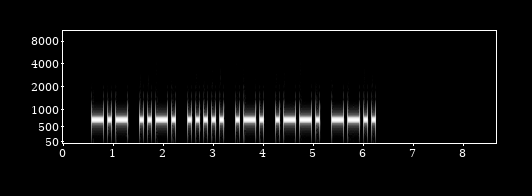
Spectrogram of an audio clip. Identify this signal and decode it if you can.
Morse code, heard as a keyed tone, about 15 wpm, 700 Hz. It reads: KF5RPZ
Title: USA Call Signs - 6 Characters - Repeated 2x - 15wpm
